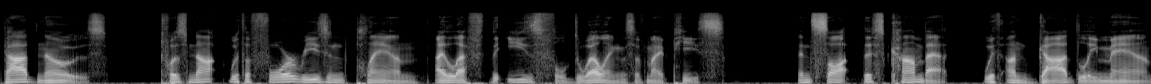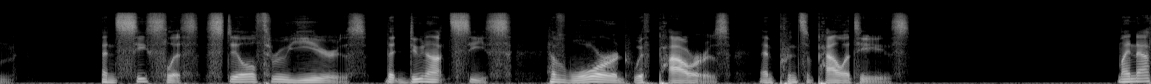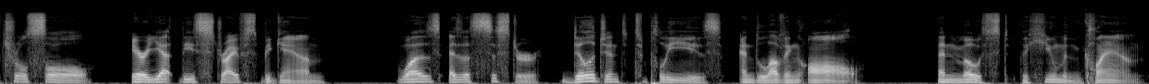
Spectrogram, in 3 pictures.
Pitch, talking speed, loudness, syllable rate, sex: 95 Hz, 110 wpm, -21 LUFS, 3.4 syllables/s, male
